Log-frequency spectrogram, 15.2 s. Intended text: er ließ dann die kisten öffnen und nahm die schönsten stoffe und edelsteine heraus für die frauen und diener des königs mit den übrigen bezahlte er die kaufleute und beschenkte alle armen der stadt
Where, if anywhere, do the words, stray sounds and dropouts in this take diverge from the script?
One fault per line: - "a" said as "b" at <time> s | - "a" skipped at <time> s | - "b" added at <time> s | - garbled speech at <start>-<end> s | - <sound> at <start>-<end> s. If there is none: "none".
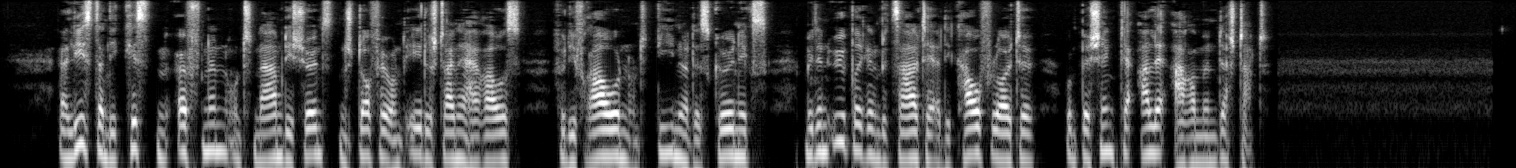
none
